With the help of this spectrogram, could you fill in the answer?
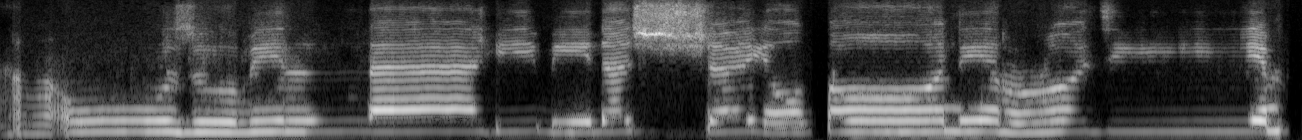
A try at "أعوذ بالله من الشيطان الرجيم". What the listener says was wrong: jangan syaya. Tidak syaya. Syaito. Syaito. Jadi bukan syaya.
